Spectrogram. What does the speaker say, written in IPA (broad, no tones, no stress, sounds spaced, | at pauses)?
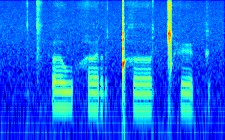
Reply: t͡sʼ ɤ w h ɤ r ǃʰ ɤ ǀʰ ʏ k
